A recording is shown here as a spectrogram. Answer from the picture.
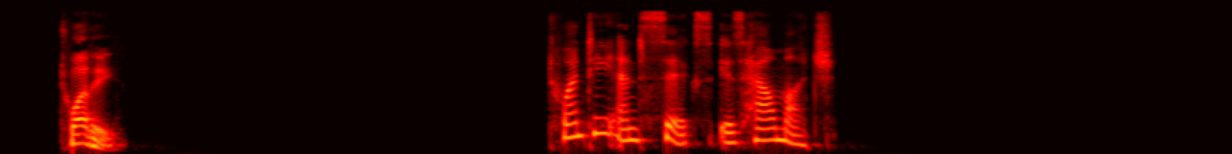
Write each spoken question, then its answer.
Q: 20 and 6 is how much?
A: 26.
